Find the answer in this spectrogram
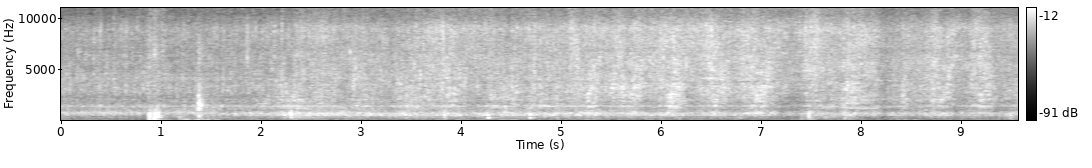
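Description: Lamb mince sizzling in a saucepan on a gas hob as a wooden spoon stirs and scrapes through it, working in tomato puree to thicken it. There is a short knock about a second in.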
